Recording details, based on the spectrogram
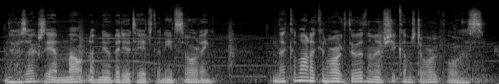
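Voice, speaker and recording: A woman voicing a calm, wry young male video store manager, reading game dialogue in a measured way. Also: rumbling low, voice pushed down. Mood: businesslike. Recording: music behind the voice. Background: game music.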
